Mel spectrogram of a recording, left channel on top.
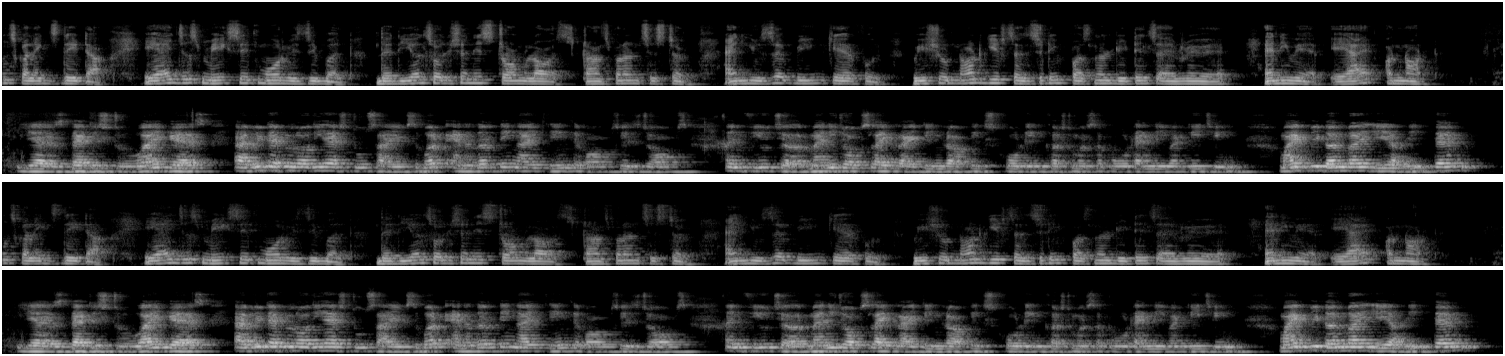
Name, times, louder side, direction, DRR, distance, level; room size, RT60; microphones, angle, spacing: voice 1, 0.0-3.4 3.7-8.8 9.1-14.2 15.0-15.2 22.1-22.3, left 1 dB, 55° left, 1.4 m, -29 dB
voice 2, 15.2-29.7, right 1 dB, 40° right, 4.6 m, -25 dB
9.8 x 9.2 x 5.7 m
head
